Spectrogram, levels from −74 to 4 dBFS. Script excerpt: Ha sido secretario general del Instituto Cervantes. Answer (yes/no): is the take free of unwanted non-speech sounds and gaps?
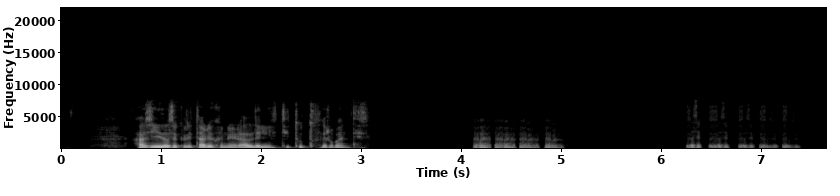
no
